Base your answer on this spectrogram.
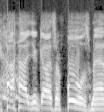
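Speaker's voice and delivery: put-on chuckling through the words, laughing, devilish. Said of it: "Satan's laughing at the human race, going".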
